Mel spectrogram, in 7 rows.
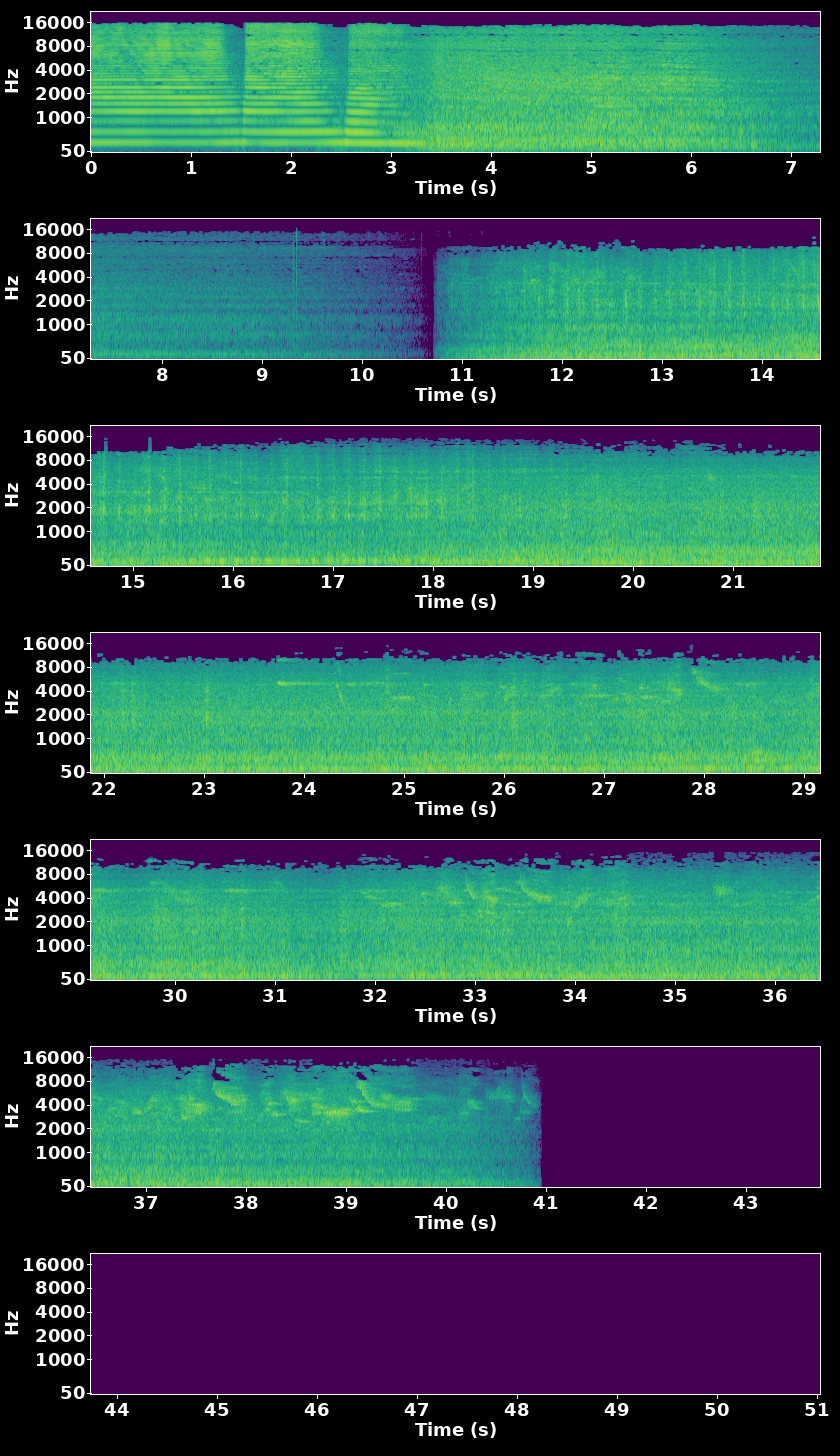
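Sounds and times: train wheels clattering on rails: 11.4s - 39.0s.

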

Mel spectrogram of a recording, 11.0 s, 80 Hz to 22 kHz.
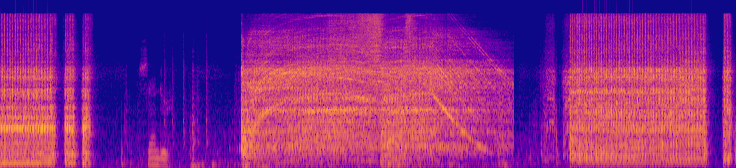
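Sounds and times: miter saw whining: 3.6s - 7.7s
saw cutting wooden board: 3.6s - 8.8s.

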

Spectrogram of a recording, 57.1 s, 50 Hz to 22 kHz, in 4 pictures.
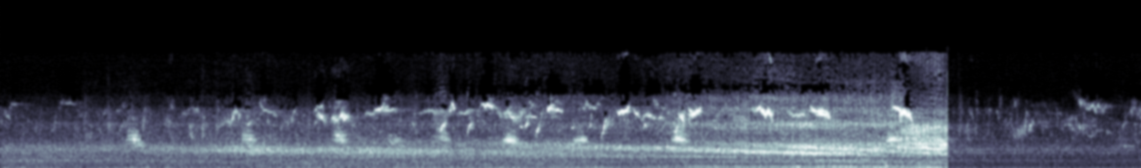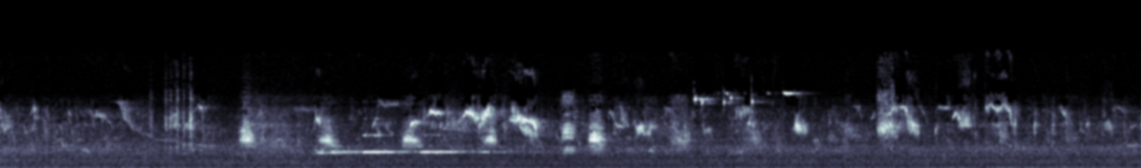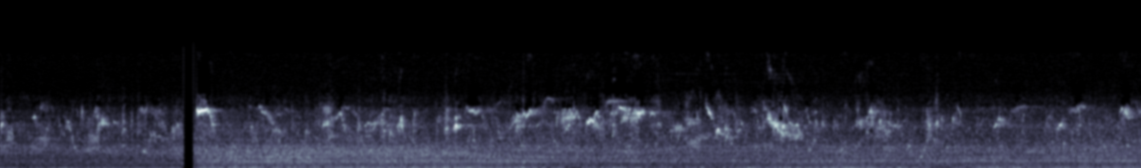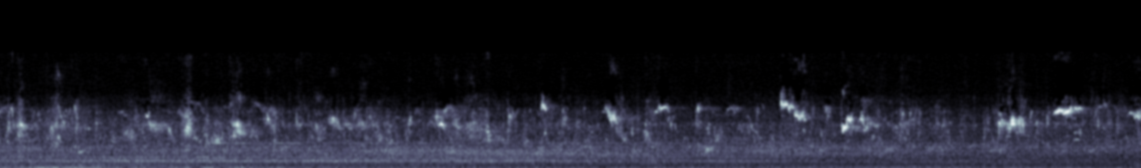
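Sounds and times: low vehicle rumble: 0.0s - 18.2s
small birds chirping: 0.0s - 57.0s.

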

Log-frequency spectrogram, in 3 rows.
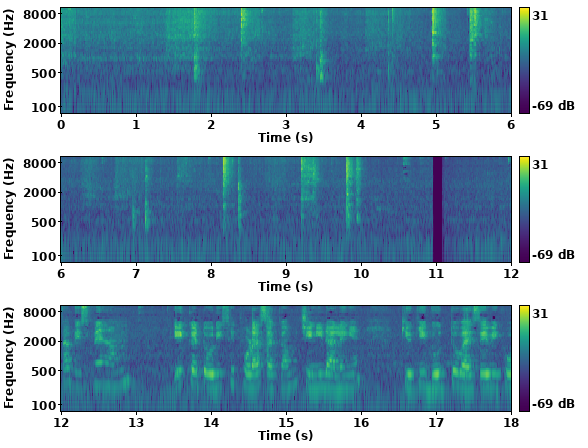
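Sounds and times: metal spatula scraping a pan: 1.4s - 10.1s.

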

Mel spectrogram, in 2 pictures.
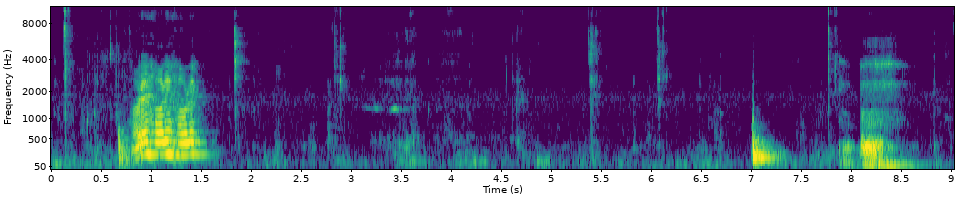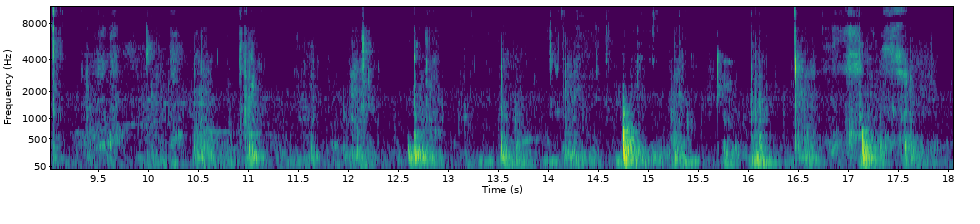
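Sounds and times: chewing and mouth smacking: 0.0s - 0.7s, 1.7s - 18.0s
fingers scraping steel bowls: 3.1s - 3.8s.

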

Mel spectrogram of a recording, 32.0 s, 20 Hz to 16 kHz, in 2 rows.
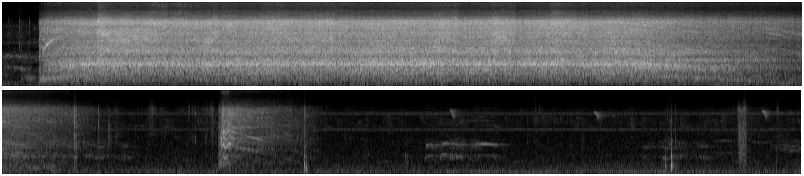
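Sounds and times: electric drill whining and winding down: 0.2s - 18.4s, 20.1s - 22.5s.

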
